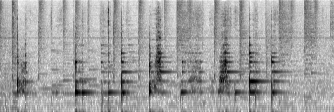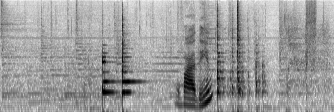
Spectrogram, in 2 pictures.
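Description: A spatula scraping and knocking stir-fried vegetables out of a frying pan into a glass bowl: a quick run of clinks and knocks, each with a short ring, thinning out after about four seconds, with one more knock near seven seconds. Soft background music runs underneath.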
